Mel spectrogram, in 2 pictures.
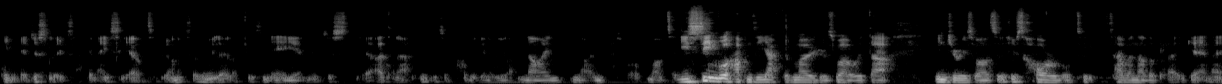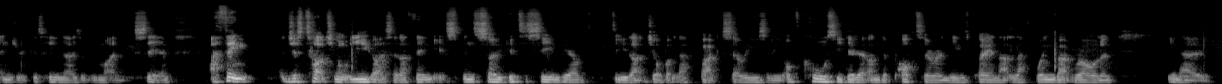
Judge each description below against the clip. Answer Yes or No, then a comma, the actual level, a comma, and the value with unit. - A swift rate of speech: Yes, fast, 295 wpm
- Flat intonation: Yes, narrow, 2.2 semitones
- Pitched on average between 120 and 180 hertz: No, low, 105 Hz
